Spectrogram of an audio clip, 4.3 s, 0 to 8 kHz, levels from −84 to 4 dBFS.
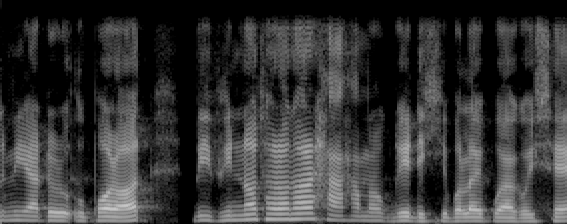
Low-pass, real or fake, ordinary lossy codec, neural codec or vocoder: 7.2 kHz; fake; none; codec, 16 kHz, 16 kbps, FunCodec, trained on LibriTTS, 50 frames a second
